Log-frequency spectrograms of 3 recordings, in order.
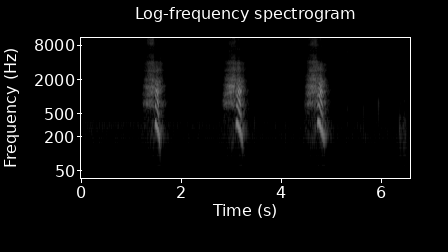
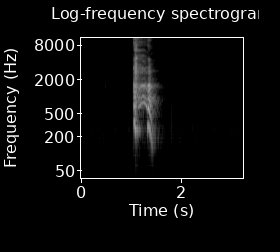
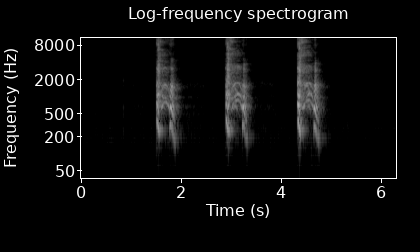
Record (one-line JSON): {"exhalation_length": "6.6 s", "exhalation_amplitude": 1577, "exhalation_signal_mean_std_ratio": 0.28, "cough_length": "3.3 s", "cough_amplitude": 5674, "cough_signal_mean_std_ratio": 0.24, "three_cough_length": "6.3 s", "three_cough_amplitude": 7586, "three_cough_signal_mean_std_ratio": 0.31, "survey_phase": "alpha (2021-03-01 to 2021-08-12)", "age": "45-64", "gender": "Female", "wearing_mask": "No", "symptom_none": true, "smoker_status": "Never smoked", "respiratory_condition_asthma": false, "respiratory_condition_other": false, "recruitment_source": "REACT", "submission_delay": "3 days", "covid_test_result": "Negative", "covid_test_method": "RT-qPCR"}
